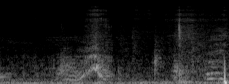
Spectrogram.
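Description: Zipper on a black backpack being pulled shut, with a short zipping stroke about halfway through.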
